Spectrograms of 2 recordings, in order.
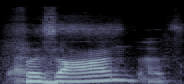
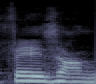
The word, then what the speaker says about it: Faison: four-time emmy award-winning serena fazon did i say it right now yes you did says yes what i call it phase i say it faison like faze on love uh serena phase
